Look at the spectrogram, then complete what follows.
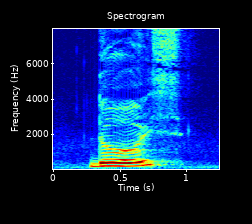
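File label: Portuguese numbers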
